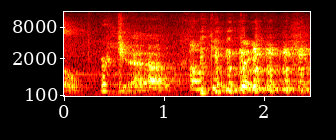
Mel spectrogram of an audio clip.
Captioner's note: laughing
